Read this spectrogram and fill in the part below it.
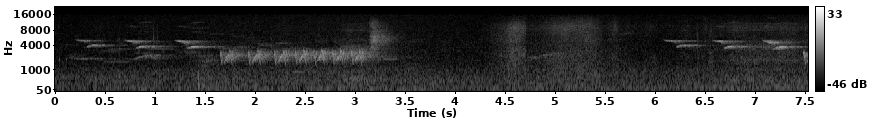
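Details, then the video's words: Thrush nightingale singing at sunset on 30 May 2021: high thin whistles lead into a fast run of about ten repeated chattering notes, then a pause and more high whistles. "Śpiew słowika szarego przy zachodzie Słońca"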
